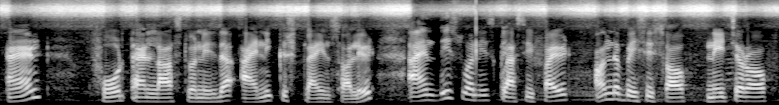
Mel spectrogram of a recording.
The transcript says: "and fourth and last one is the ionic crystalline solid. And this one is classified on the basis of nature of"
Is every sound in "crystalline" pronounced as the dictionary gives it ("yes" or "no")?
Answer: no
